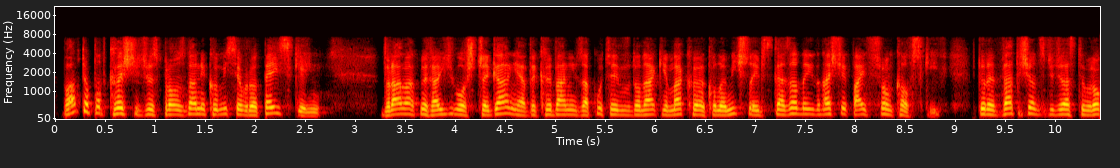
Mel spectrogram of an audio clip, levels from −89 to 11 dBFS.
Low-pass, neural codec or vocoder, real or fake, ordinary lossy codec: 7.2 kHz; codec, 16 kHz, 1.1 kbps, Voila-Tokenizer; fake; none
